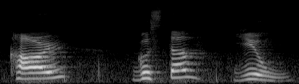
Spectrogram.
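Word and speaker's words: Carl Gustav Jung: is Carl Gustav Yung this is the spelling the pronunciation is Carl Gustav Yung this person said that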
